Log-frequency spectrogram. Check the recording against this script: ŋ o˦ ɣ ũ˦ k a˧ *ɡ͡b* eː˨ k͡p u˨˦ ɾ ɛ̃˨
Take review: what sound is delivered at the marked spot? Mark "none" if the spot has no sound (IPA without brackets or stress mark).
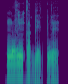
ɡ͡b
